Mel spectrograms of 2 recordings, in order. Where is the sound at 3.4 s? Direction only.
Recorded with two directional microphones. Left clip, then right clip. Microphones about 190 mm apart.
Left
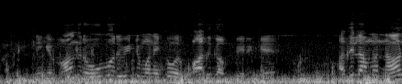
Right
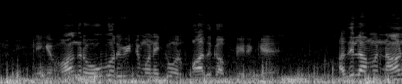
10° right (ahead or behind).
